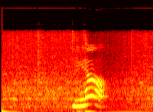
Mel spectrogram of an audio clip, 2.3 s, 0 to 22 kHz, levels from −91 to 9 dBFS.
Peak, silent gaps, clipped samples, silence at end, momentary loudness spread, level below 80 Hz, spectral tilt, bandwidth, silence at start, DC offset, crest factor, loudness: 0 dBFS; none; under 0.1%; 0 s; 22 LU; -42 dBFS; -5.5 dB/octave; 7.4 kHz; 0.05 s; under 0.1%; 16 dB; -13 LUFS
